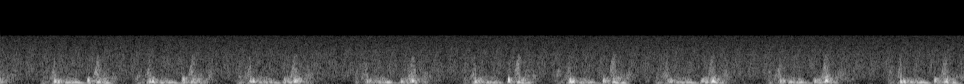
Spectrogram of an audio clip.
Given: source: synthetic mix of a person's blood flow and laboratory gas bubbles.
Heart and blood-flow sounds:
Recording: Doppler ultrasound of blood flow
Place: precordium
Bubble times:
no bubbles
From the record:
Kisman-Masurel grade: 000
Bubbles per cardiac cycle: 0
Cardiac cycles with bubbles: 0%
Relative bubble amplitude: no bubbles discernible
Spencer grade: 0 (complete lack of bubble signals)

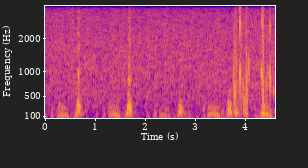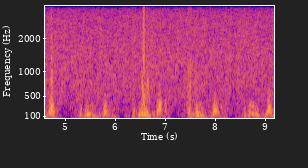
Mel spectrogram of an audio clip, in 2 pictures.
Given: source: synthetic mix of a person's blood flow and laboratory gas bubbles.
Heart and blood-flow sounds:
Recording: Doppler ultrasound of blood flow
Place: precordium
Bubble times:
3.73-4.11 s: bubbles
4.29-4.63 s: bubbles
6.50-6.69 s: bubbles
6.98-7.04 s: bubbles
7.43-7.67 s: bubbles
From the record:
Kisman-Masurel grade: 222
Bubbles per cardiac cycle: several, 3 to 8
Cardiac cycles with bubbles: 10 to 50%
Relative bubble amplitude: moderate (0.250 to 0.450)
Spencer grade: 2 (many but less than half of the cardiac periods contain bubble signals, singularly or in groups)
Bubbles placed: only in the low amplitude regions of the cardiac cycle

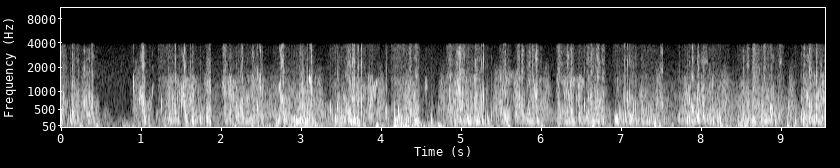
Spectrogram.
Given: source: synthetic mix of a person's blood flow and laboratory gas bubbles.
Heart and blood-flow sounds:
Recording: Doppler ultrasound of blood flow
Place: subclavian vein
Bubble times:
0.00-0.48 s: bubbles
0.86-1.18 s: bubbles
1.22-1.87 s: bubbles
1.99-2.57 s: bubbles
2.64-3.21 s: bubbles
3.34-3.98 s: bubbles
4.02-4.68 s: bubbles
4.80-5.42 s: bubbles
5.46-6.04 s: bubbles
6.18-6.84 s: bubbles
6.89-7.61 s: bubbles
7.69-8.35 s: bubbles
8.46-9.05 s: bubbles
9.13-9.57 s: bubbles
From the record:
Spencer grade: 4 (maximum detectable bubble signal sounding continuously throughout systole and diastole of every cardiac period, and overriding the amplitude of the normal cardiac signals)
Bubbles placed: anywhere in the cardiac cycle

